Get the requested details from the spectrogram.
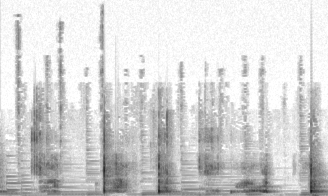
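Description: A thick vegan ricotta filling with chopped fresh spinach being mixed in a bowl, with three sharp knocks of the utensil against the bowl between softer, wetter stirring sounds, over a steady tonal background.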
